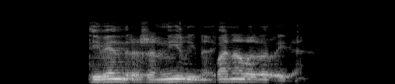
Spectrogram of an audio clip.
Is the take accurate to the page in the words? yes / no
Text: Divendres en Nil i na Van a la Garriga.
yes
